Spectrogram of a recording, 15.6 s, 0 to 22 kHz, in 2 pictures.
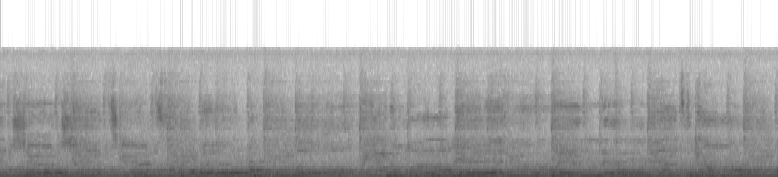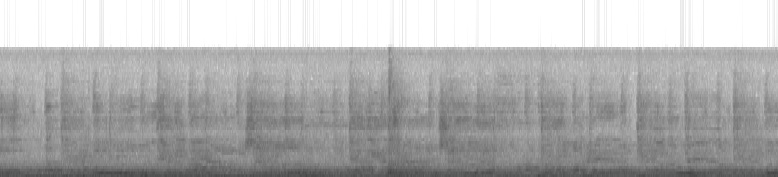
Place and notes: public swimming pool, st. gallen
the last day of the season at the public swimming pool.
recorded aug 31st, 2008.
